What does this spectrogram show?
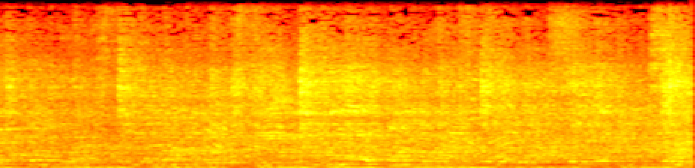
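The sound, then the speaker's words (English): A loud, dense stadium crowd roars continuously, with groups of fraternity members barking like dogs woven into the steady din. No distinct speech stands out. “I know y'all hear that barking.”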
